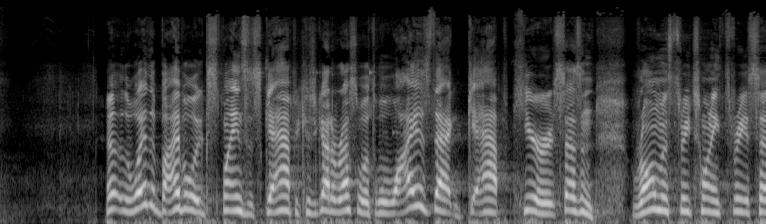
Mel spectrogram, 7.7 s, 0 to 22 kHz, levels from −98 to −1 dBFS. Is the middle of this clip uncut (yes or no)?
yes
